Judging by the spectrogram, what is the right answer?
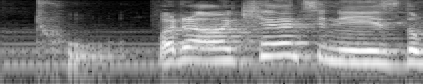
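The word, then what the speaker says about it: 土: It's du for stomach, but that sound component is pronounced tu.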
